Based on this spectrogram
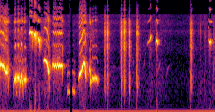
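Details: White-rumped shama singing, edited for clarity as training audio for a bird that has stopped singing: loud slurred whistles and rising notes at first, fading into sparse soft clicks and chips.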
